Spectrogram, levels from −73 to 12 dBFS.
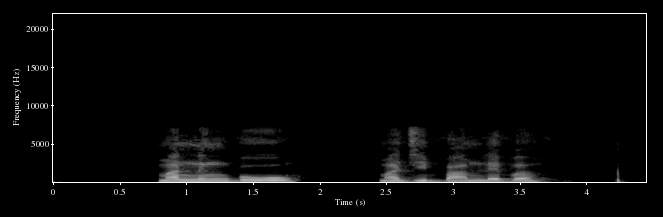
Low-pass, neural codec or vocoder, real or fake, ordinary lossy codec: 7.2 kHz; none; real; AAC, 48 kbps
